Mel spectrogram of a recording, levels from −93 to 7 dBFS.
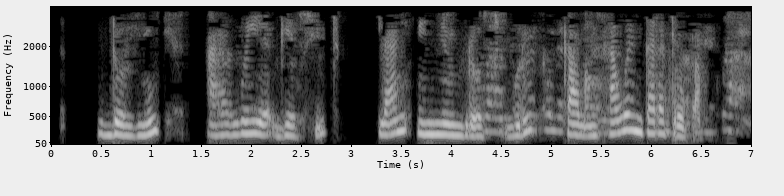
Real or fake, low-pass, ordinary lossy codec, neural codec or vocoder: fake; 3.6 kHz; MP3, 16 kbps; codec, 16 kHz, 4 kbps, FreqCodec, smaller model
